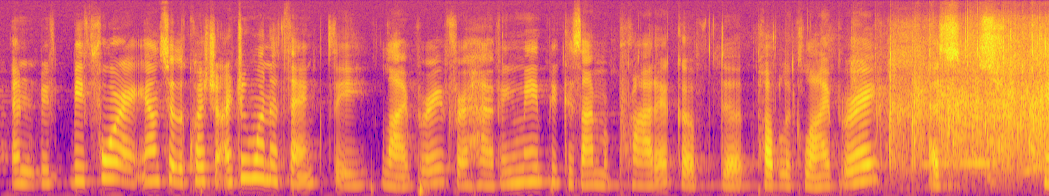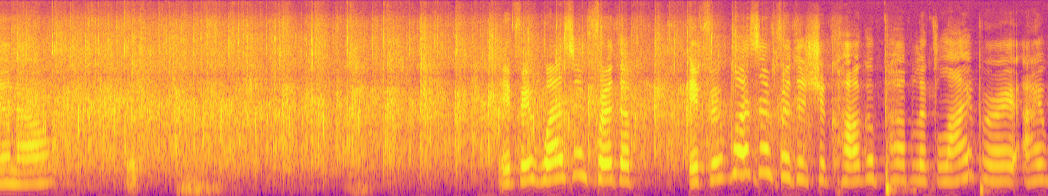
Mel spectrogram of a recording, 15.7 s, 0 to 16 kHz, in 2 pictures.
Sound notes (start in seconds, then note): 6.6 applause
